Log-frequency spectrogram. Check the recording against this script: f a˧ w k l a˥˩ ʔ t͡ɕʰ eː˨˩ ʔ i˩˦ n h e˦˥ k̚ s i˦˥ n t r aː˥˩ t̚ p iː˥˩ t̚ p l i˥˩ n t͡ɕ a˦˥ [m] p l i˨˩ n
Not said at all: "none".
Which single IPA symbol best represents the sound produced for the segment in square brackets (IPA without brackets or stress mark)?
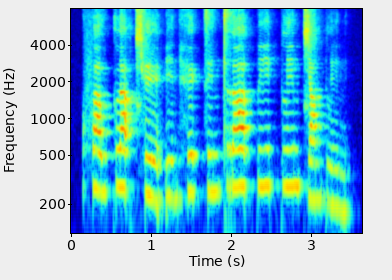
m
